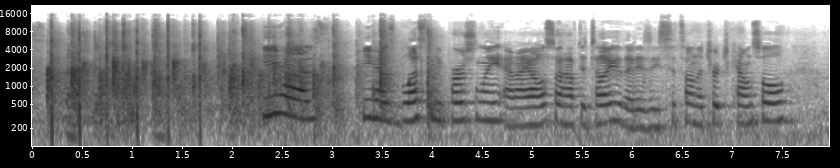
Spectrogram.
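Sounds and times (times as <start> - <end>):
audience applause: 0.0 - 3.6
speech: 2.3 - 7.9.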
